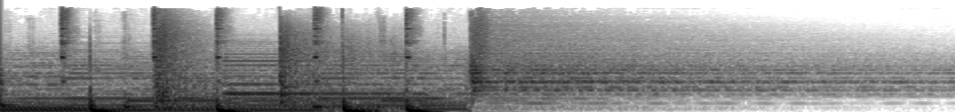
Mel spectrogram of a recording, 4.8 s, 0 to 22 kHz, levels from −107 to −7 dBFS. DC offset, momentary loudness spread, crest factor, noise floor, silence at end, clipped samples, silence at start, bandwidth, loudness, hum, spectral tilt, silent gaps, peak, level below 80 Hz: under 0.1%; 19 LU; 14 dB; -45 dBFS; 1.2 s; under 0.1%; 0 s; 16.5 kHz; -15 LUFS; none; -5.5 dB/octave; none; -2 dBFS; -18 dBFS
